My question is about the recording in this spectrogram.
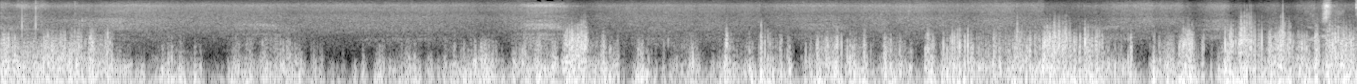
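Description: Wind buffeting the microphone outdoors: a loud, low rumble that rises and falls irregularly.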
